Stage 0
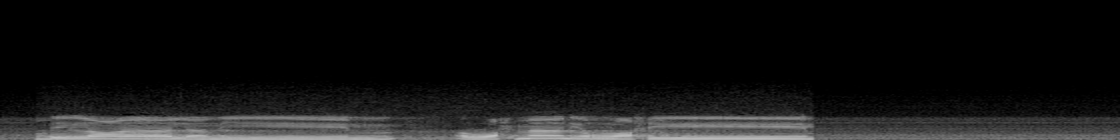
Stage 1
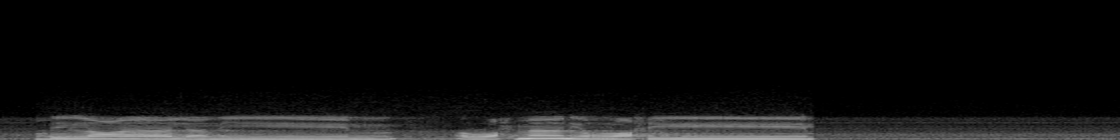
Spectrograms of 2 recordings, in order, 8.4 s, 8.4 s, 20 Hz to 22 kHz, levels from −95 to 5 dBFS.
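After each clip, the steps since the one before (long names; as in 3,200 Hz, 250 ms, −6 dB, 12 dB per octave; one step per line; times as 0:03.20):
thirty-one-band graphic EQ 100 Hz +10 dB, 250 Hz +10 dB, 400 Hz −7 dB, 1,000 Hz +7 dB
level −7 dB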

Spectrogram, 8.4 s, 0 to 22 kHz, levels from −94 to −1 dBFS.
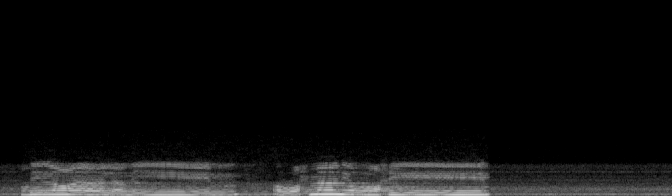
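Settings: chorus effect 0.94 Hz, delay 15.5 ms, depth 3.6 ms
level +1 dB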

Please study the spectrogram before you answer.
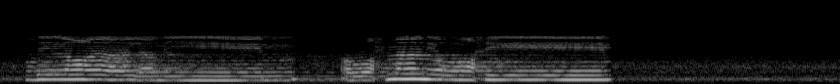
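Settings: no processing that can be heard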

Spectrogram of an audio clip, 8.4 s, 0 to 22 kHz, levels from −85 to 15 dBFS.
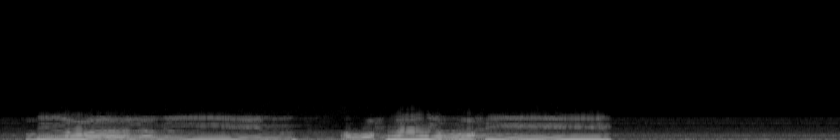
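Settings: saturating transformer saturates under 530 Hz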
